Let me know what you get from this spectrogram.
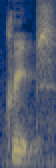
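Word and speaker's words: Krieps: really played by Vicky how do you pronounce her name creeps creeps she's amazing and she's working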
